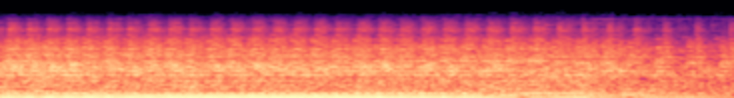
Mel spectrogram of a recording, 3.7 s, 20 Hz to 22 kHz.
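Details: Triumph TR6 six-cylinder warming up after a cold start following winter storage: smooth idle with a steady low burble that eases slightly toward the end; normal idle after cold start.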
